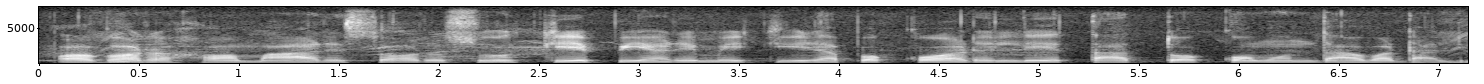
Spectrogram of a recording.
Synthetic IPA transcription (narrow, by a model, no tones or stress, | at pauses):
ɔɡɔɾɔhɔmaɾesɔɾɔsokepiãɾemekiɽapɔkɔɽlet̪at̪ɔkɔmɔnd̪awaɖali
